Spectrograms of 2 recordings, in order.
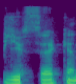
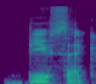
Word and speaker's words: Busiek: And then I eventually read something where he had written like what it was pronounced like Busiek. And his Twitter bio for a while said it's pronounced Busiek.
